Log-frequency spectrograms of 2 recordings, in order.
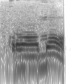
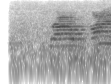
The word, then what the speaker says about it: krama: Kromo. Krama ya, bacanya bukan kromo.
